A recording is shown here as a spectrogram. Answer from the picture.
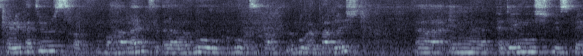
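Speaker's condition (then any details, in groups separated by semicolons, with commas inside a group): No condition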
